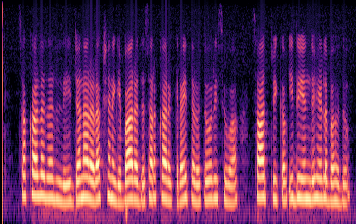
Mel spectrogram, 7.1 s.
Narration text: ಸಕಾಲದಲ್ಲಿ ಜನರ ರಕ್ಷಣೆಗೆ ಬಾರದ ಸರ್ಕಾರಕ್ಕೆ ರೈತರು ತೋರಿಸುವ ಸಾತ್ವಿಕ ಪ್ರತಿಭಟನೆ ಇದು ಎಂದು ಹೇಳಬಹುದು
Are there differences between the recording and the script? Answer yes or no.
yes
